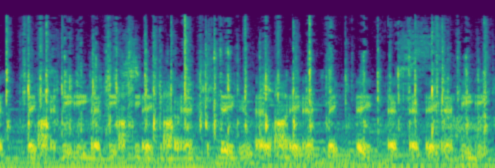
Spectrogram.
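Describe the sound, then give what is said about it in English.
Rapid, steady clicking of fingers typing on a computer keyboard, continuous for a few seconds, with a low indistinct voice murmuring underneath. “The software converts all of the text on the computer screen into speech so that a blind person can independently manipulate the computer, word process, email process, internet research, just by using the keyboard.”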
